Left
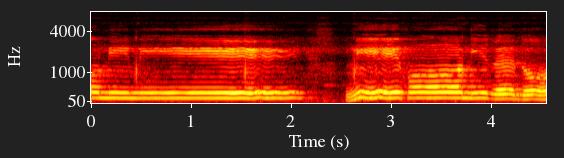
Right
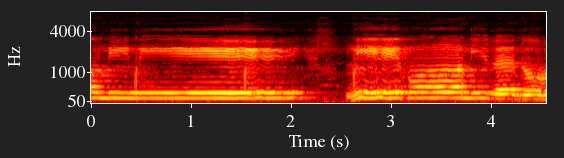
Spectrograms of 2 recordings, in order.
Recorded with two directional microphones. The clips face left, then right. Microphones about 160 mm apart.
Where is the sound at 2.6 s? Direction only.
35° left (ahead or behind).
